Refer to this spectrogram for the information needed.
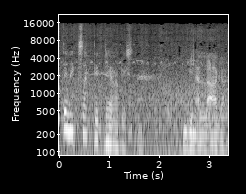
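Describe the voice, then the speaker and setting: A man's voice: lowish voice, very animated, unhurried. A man playing a scheming, greedy cousin in a radio drama, gloating and theatrical. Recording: loud background noise.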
